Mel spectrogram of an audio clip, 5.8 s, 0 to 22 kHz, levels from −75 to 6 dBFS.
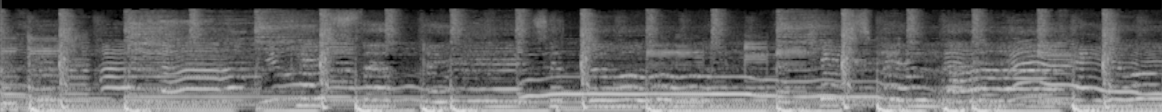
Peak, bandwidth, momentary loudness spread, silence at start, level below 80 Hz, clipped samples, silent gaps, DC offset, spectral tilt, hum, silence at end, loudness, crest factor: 0 dBFS; 15.5 kHz; 2 LU; 0 s; -16 dBFS; under 0.1%; none; 0.8%; -5 dB/octave; none; 0 s; -12 LUFS; 10 dB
